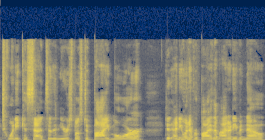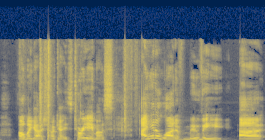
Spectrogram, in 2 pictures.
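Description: A woman in her fifties chatting to camera at home, nostalgic and talkative, often exclaiming and filling with "um". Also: medium pitch. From United States. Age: 50s. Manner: chatty and nostalgic, many "oh my gosh" and "um". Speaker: vlogger. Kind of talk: casual chat to camera. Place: small home room with shelves.

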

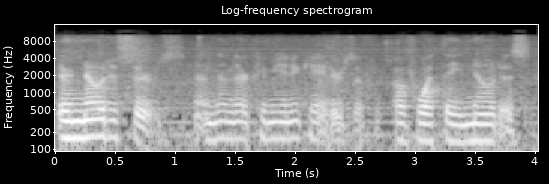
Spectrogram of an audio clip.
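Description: Soft-spoken woman lecturing in an auditorium. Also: deep voice, normal speed, gravelly, background noise. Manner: animated and searching, with restarts and small laughs. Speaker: speaker giving a talk. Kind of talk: university lecture with reading aloud. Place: university auditorium.

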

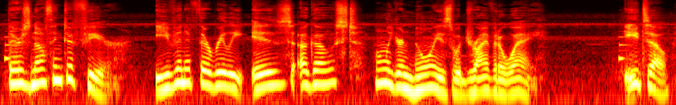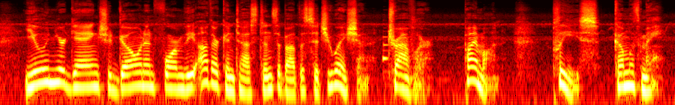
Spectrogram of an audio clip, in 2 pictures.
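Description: A man playing a calm, sharp young detective in a video game, composed, analytical and polite. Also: high voice, normal speed, slight background noise.

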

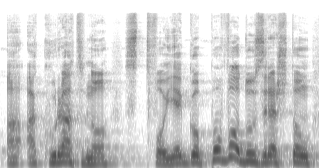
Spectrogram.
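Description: A man playing a grumpy, sharp-tongued wizard in an audio drama, talking with weary scorn. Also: on the high side, animated, a little slow. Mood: irritated, weary.

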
